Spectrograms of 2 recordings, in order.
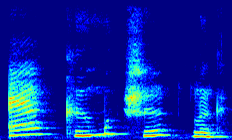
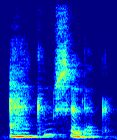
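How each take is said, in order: First: The vowels are hard, like Russian 'ы'. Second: The vowels are between hard and soft. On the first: The speaker calls it wrong. "Пробуем прочитать через «ы». Твердовато и неудобно" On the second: The speaker calls it right. "А вот палочка с точкой именно та мягкость, которая нам необходима"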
